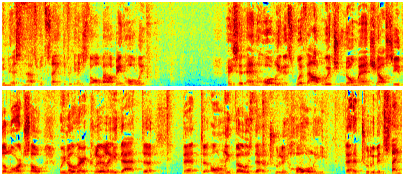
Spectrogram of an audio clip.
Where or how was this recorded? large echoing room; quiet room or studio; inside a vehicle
large echoing room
